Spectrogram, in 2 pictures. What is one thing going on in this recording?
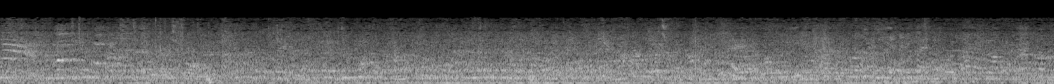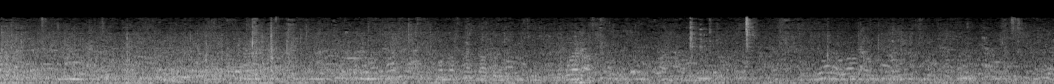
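A crowd of women murmurs and chatters around in a large, echoing indoor space.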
